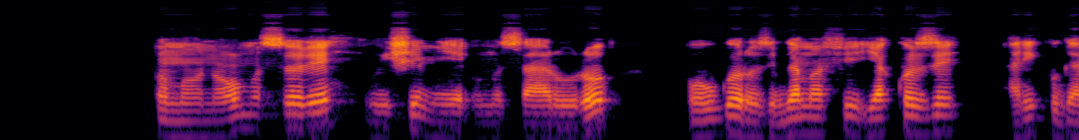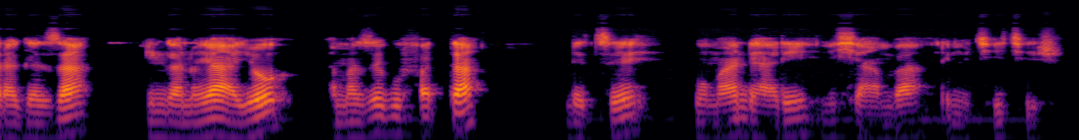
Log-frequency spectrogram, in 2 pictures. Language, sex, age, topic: Kinyarwanda, male, 25-35, agriculture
